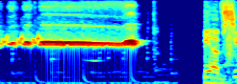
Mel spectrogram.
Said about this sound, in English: If this were a real bit of extra time, this is when the ref would blow the whistle because it's finished.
